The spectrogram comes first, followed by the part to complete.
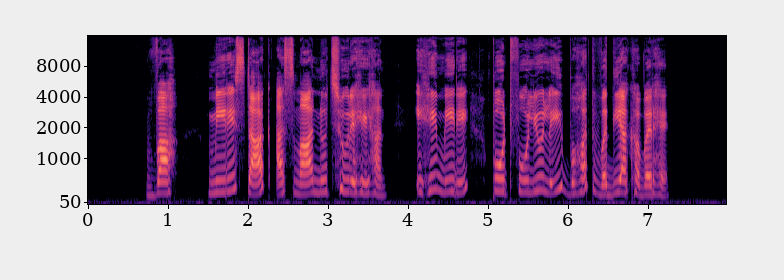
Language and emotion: Punjabi, happy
